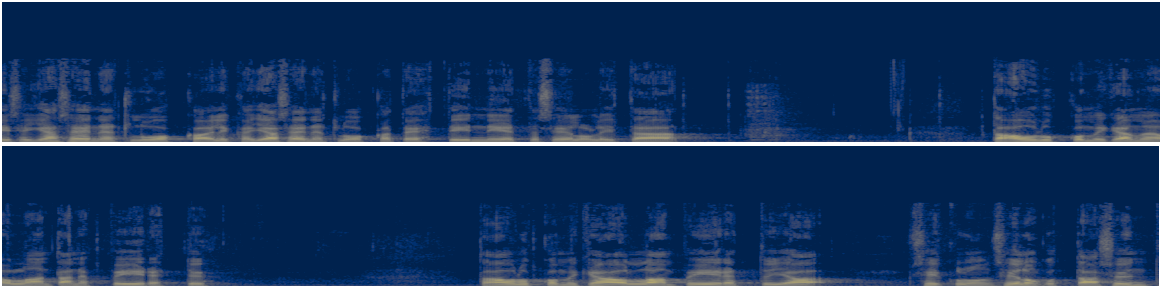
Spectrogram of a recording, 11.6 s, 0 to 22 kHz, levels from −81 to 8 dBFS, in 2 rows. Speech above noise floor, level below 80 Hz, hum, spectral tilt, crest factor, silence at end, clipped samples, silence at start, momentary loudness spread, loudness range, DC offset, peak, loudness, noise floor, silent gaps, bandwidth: 36 dB; -72 dBFS; none; -5.5 dB/octave; 22 dB; 0.05 s; under 0.1%; 0 s; 9 LU; 4 LU; under 0.1%; -10 dBFS; -30 LUFS; -65 dBFS; none; 13 kHz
